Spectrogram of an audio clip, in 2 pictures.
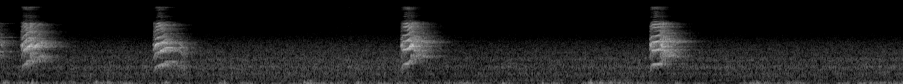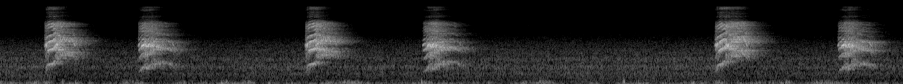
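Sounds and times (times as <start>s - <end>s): parakeet squawking: 0.0s - 0.7s, 1.5s - 2.0s, 4.0s - 4.6s, 6.5s - 7.0s, 9.4s - 11.0s, 12.1s - 13.8s, 16.2s - 16.8s, 17.4s - 18.0s.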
